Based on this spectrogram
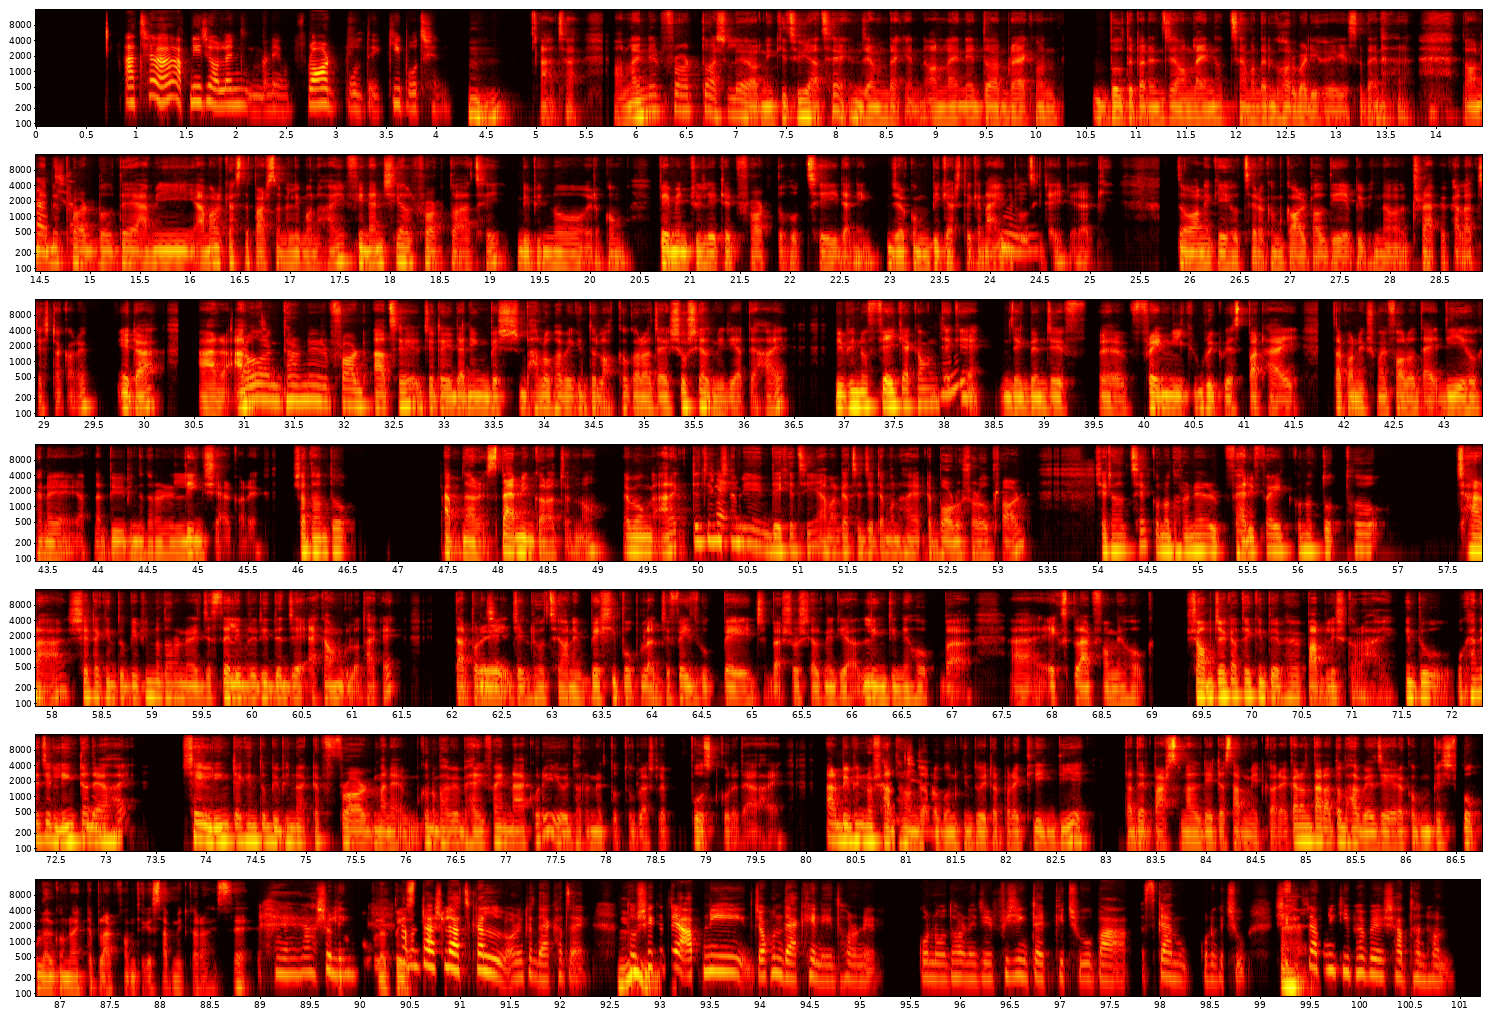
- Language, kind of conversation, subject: Bengali, podcast, আপনি অনলাইন প্রতারণা থেকে নিজেকে কীভাবে রক্ষা করেন?
- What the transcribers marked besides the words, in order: other background noise; laughing while speaking: "তাই না?"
